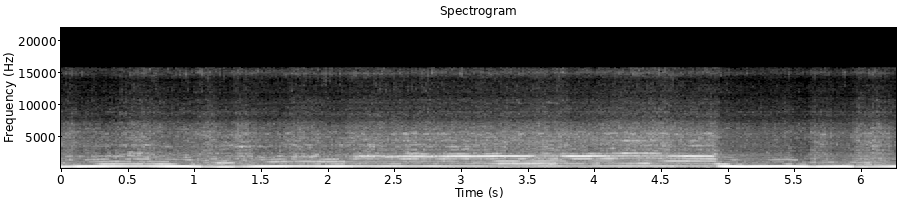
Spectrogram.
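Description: Silver Crest heavy-duty blender running with its jar empty: a loud, steady motor whine. Its pitch sags briefly about a second in, then drops lower and louder for a moment near the end.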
